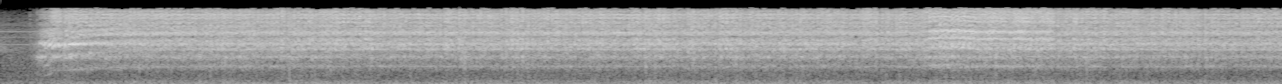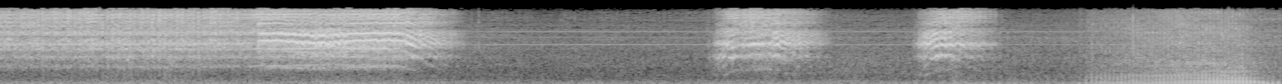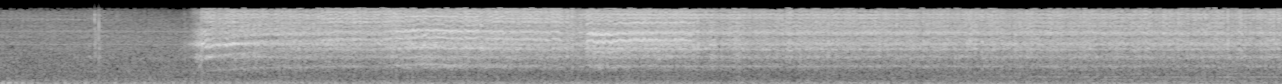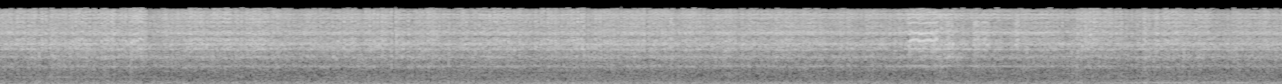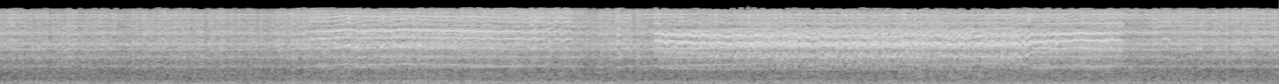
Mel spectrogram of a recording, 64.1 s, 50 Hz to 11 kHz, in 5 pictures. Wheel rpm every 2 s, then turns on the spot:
130, 200, 200, 200, 200, 200, 200, 200, 90, 0, 50, 20, 0, 30, 190, 190, 200, 200, 200, 200, 200, 200, 200, 200, 200, 200, 200, 200, 200, 190, 190, 200.
none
